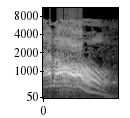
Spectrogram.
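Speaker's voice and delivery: very high, very loud, rasping shout. Retelling how a friend yelled while riding past: imitating yelling. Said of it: "he yells at me".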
